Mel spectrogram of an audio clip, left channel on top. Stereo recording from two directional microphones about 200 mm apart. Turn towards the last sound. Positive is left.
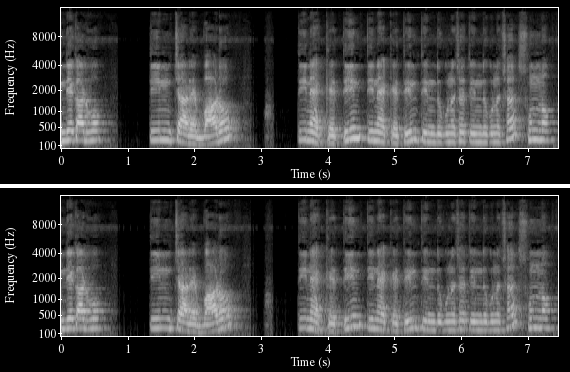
turn(degrees=45)  # may be behind; listen again after turning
